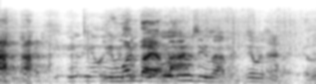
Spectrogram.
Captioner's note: laughter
